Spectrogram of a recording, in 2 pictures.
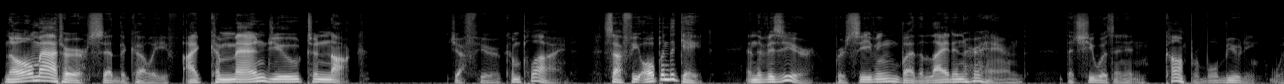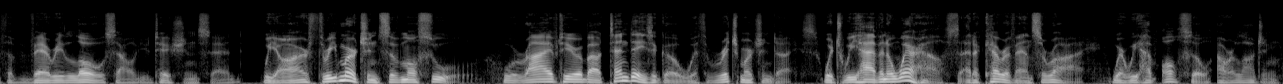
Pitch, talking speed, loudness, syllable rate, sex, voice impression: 100 Hz, 165 wpm, -20 LUFS, 5.1 syllables/s, male, masculine, middle-aged, tensed, powerful, slightly hard, clear, raspy, cool, slightly intellectual, calm, mature, slightly friendly, reassuring, wild, lively, slightly strict, slightly sharp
